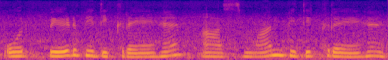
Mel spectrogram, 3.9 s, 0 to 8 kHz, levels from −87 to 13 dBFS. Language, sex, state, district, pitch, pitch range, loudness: Hindi, female, Punjab, Pathankot, 205 Hz, 195-220 Hz, -15 LUFS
